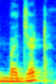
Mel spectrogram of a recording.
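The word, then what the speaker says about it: budget: डी को निकाल देंगे तो जैसे बजट एज ग्रज ब्रिज क्योंकि जी के पहले आया डी तो डी को हमने साइलेंट कर दिया तो बजट का मतलब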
